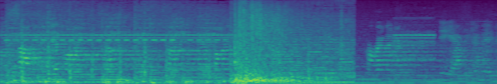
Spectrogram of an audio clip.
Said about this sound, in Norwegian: It's not gonna make it. The collar's gonna blow.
